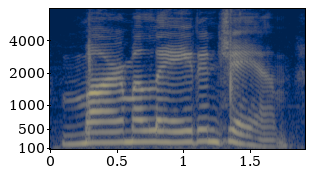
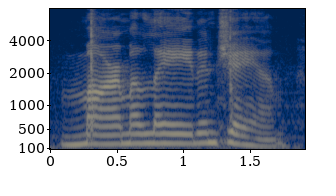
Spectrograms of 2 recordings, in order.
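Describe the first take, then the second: Both takes have the same delivery.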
